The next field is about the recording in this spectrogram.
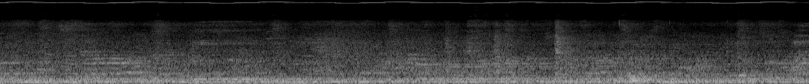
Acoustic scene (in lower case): cafe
